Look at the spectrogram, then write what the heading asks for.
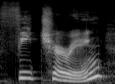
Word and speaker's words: featuring: 근데 영어로는 F 발음입니다. featuring 줄여서 FEAT dot 이렇게 많이도 쓰는데 함께 한다는 뜻이에요.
